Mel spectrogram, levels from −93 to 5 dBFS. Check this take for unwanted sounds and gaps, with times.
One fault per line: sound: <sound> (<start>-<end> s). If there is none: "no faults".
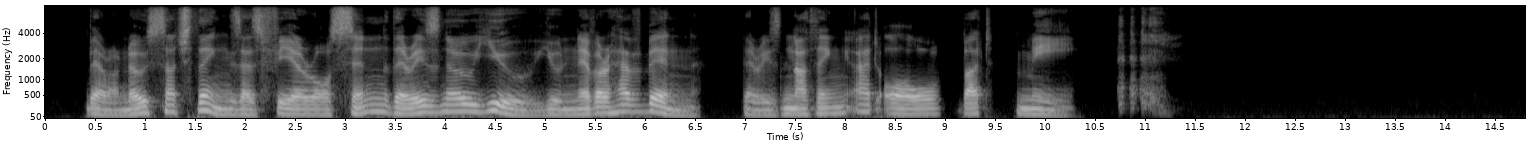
sound: throat clearing (10.7-11.4 s)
